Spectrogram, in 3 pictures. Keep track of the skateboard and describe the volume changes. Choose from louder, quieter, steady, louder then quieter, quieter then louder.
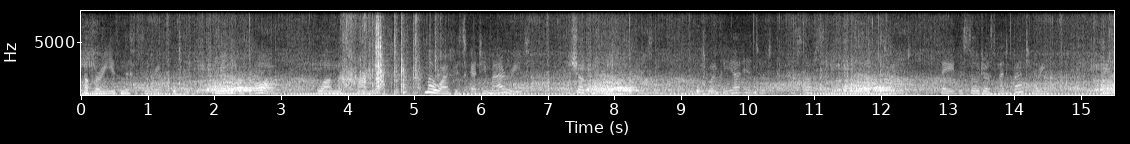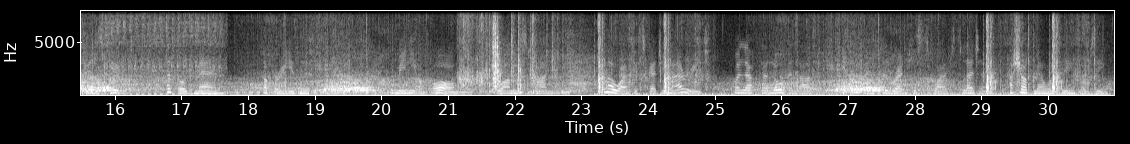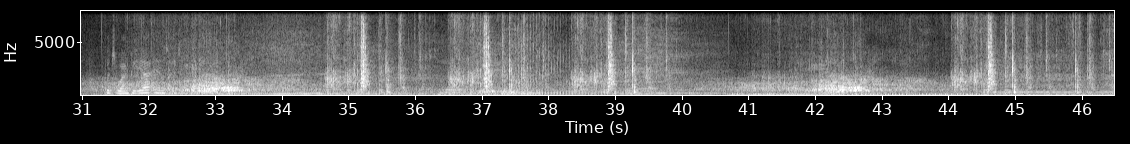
steady.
